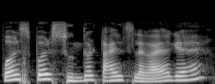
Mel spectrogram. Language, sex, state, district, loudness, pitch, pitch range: Hindi, male, Jharkhand, Ranchi, -15 LUFS, 195 Hz, 175-220 Hz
